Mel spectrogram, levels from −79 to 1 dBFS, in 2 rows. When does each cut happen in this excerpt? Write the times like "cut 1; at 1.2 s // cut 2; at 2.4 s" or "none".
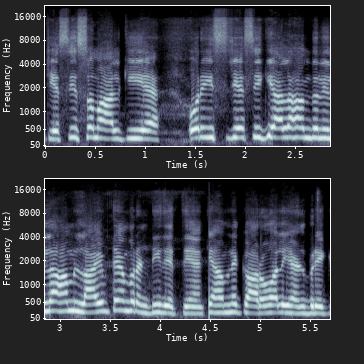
cut 1; at 4.5 s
